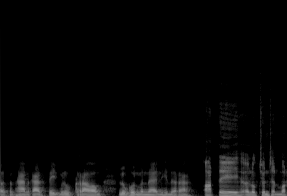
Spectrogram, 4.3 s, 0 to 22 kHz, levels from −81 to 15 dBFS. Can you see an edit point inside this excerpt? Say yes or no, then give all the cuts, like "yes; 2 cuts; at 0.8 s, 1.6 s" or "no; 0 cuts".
yes; 1 cut; at 3.0 s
